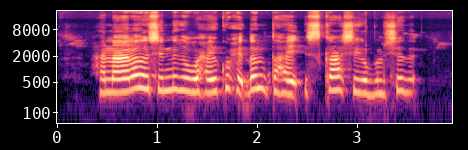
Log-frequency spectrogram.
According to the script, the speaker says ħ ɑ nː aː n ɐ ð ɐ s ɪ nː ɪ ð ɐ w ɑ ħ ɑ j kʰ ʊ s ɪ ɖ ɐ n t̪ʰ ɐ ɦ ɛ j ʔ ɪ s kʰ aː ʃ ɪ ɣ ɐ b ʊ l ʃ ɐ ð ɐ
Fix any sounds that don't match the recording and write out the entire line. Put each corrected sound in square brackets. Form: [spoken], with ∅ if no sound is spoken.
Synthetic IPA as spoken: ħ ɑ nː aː n ɐ ð ɐ [ʃ] ɪ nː ɪ ð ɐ w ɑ ħ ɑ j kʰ ʊ [ħ] ɪ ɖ ɐ n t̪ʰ ɐ ɦ ɛ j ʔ ɪ s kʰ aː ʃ ɪ ɣ ɐ b ʊ l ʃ ɐ ð ɐ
